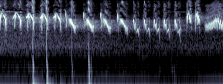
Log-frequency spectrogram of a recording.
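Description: A chaffinch sings a rapid run of many short, high chirping notes in steady rhythm, with a few sharp low knocks early on.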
